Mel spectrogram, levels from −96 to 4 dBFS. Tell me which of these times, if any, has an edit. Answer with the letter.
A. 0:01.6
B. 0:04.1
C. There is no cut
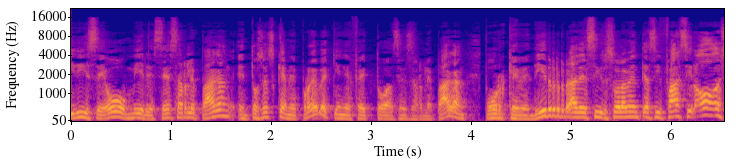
B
